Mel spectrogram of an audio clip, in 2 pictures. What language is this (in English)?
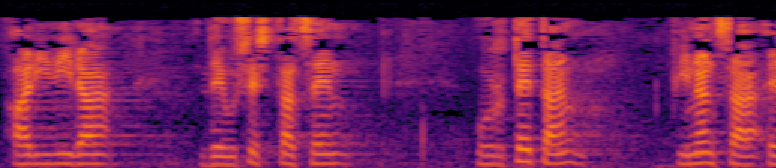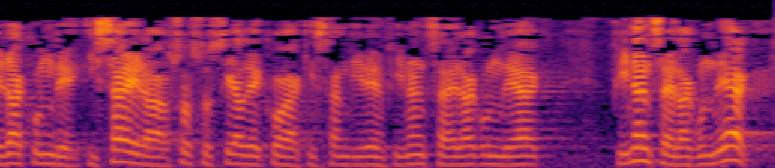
Basque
